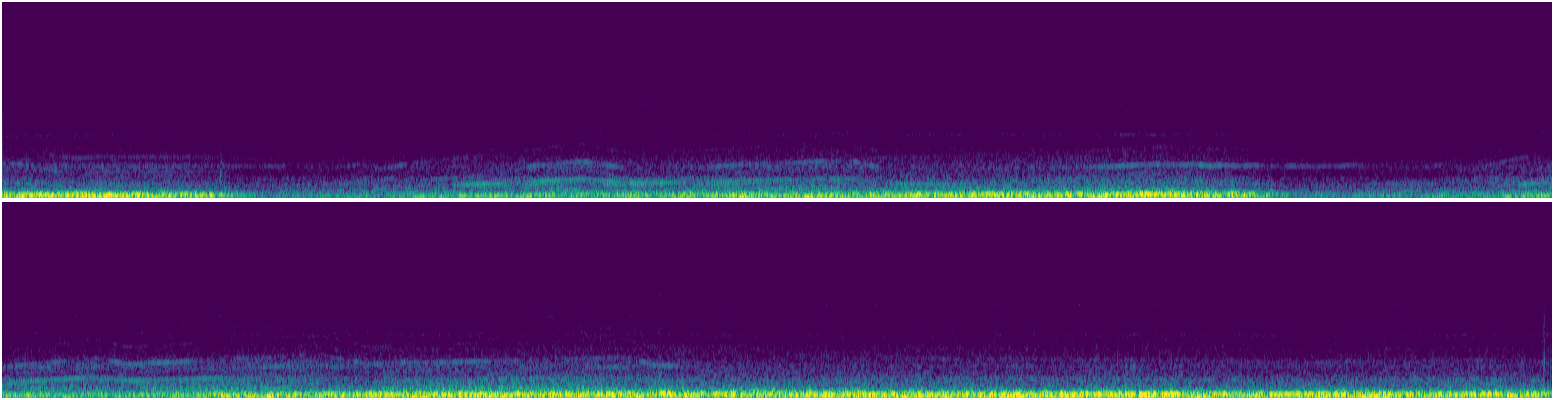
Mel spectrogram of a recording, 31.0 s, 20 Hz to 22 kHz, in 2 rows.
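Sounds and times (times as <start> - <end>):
car low rumble: 0.0 - 31.0.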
